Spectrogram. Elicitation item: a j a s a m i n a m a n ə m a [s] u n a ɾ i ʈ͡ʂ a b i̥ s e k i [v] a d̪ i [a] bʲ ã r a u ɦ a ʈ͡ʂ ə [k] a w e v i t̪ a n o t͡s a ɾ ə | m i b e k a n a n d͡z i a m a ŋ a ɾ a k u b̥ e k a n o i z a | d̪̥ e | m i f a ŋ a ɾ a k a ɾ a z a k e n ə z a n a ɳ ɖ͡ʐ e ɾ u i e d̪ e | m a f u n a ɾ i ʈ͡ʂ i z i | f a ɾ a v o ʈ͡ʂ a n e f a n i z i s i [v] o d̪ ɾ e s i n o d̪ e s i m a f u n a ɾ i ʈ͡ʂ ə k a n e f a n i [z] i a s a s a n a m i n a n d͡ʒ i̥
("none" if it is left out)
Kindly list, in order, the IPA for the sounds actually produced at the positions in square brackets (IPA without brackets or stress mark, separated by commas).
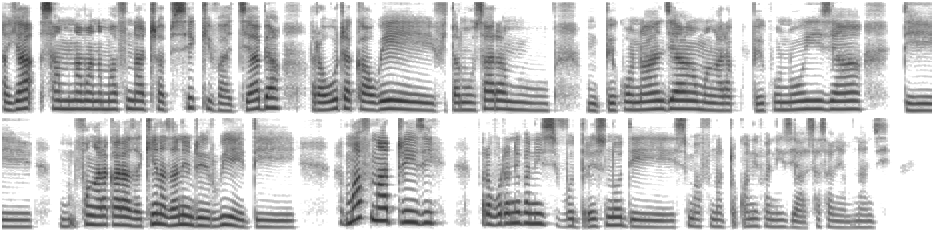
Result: f, v, a, k, v, z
